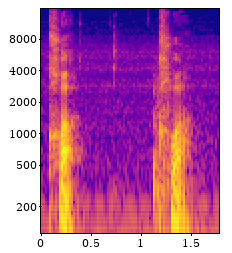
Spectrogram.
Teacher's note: However, when I pronounce clap, you can almost see k at the same time that the tongue at the back of the mouth is touching to make a k. The front of the tongue is in position for the L.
